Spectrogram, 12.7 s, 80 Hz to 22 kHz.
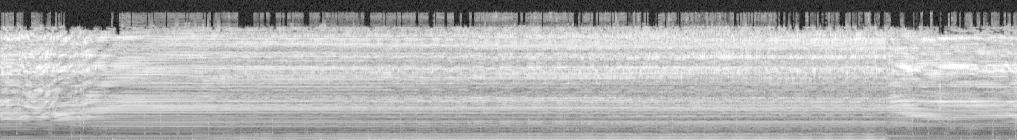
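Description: A Mast Fold Year of the Tiger Edition tattoo machine set to a 3.6 stroke runs alone, with a steady, close electric buzz and hum that stays level throughout.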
